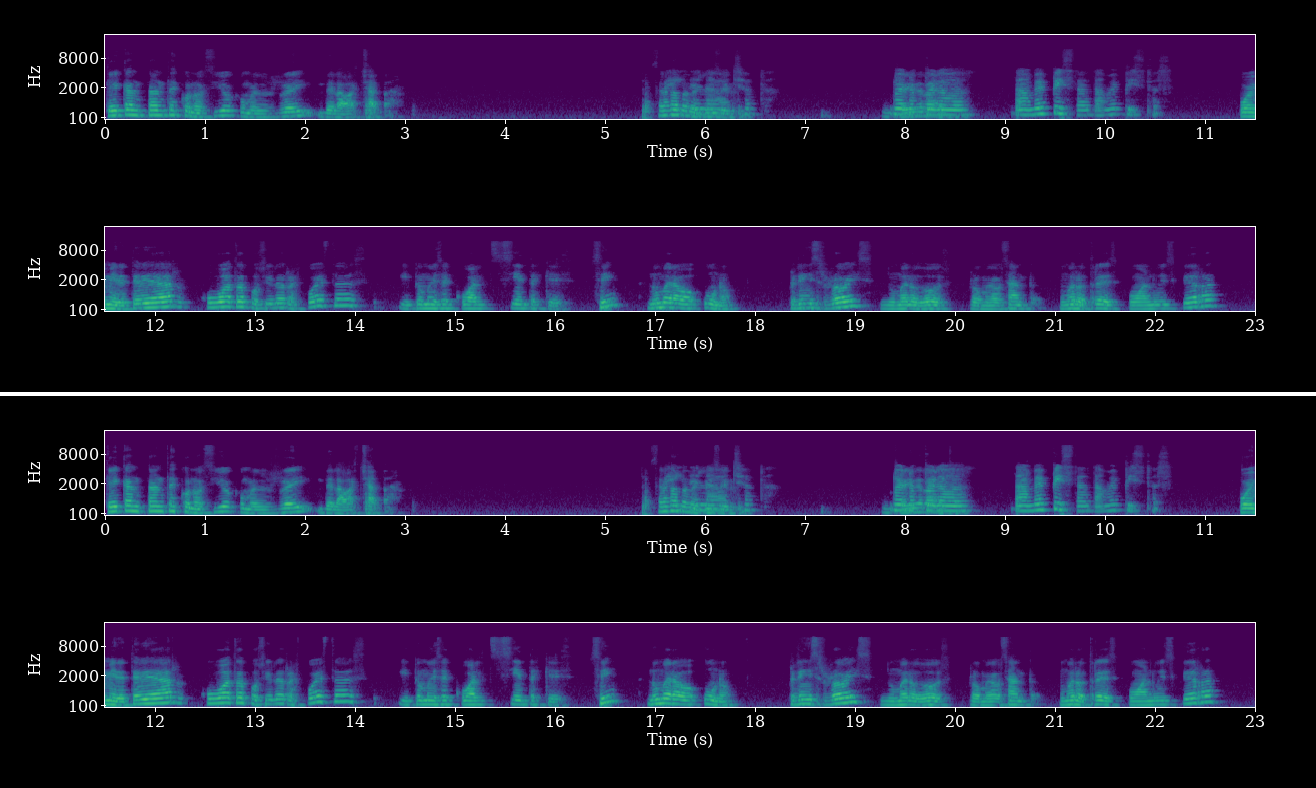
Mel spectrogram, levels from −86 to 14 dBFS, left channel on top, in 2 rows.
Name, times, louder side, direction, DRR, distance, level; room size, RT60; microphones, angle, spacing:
voice 1, 0.0-2.9 5.5-6.3 7.8-8.4 11.3-14.0 14.4-16.1 16.4-16.6 16.9-17.8 18.3-19.9 20.1-22.6, right 1 dB, 65° right, 1.5 m, -26 dB
voice 2, 5.6-6.4 7.8-8.7 9.1-10.6, right 1 dB, 25° right, 0.9 m, -31 dB
3.9 x 3.0 x 3.9 m
head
